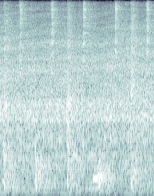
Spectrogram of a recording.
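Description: Techno played live from laptop and controllers through a loud club sound system: a steady kick about twice a second with high hi-hat ticks between the beats and short synth notes over them.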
